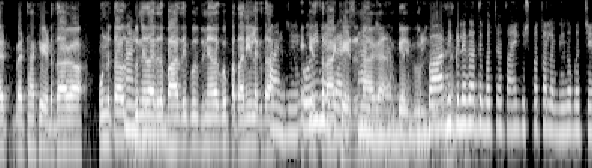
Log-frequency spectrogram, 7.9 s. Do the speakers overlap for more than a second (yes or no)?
yes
